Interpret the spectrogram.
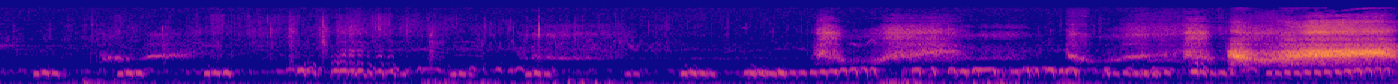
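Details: Black grouse at a lek in the middle of a raised bog in Berezinsky Biosphere Reserve: short, separate bubbling phrases build into steadier cooing, with sharp hissing sneezes and a loud close hiss at the end.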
